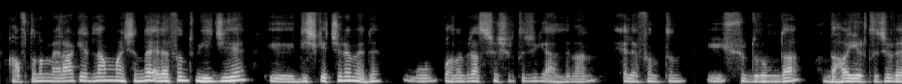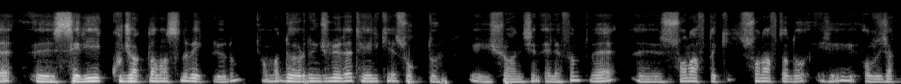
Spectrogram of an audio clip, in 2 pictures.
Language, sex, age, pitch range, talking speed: Turkish, male, 50-69, 135-170 Hz, 135 wpm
